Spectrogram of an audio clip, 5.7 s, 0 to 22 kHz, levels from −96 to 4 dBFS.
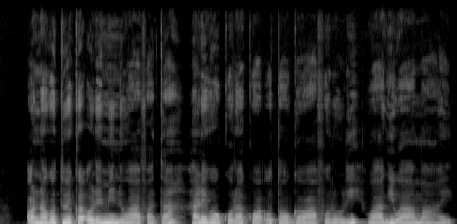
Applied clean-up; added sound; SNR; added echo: none; none; none; none.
